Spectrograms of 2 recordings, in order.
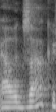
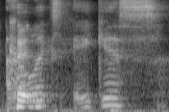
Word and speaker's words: Alexakis: And I went, oh, Alex, that's how you say it. All right. I'm trying to go through it and figure it out. – Alex Akis? – Exactly. Alex Akis.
